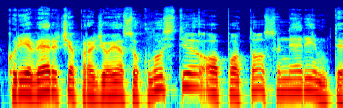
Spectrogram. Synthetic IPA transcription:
kʊɾʲiɛʋʲɛɾʲt͡ʃʲɛpɾɐd͡ʒʲoːjɛsʊklˠʊsʲt̪ʲɪoːpoːt̪oːsʊnʲɛɾʲɪmʲt̪ʲɪ

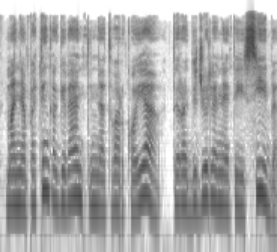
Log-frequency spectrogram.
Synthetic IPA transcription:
mɐnnʲɛpɐt̪ʲɪŋkɐɡʲiʋʲɛnʲt̪ʲɪnʲɛt̪ʋɐɾkoːjɛt̪ɐɪɪɾɐd̪ʲɪd͡ʒʲʊlʲɛnʲɛt̪ʲɛɪsʲiːbʲɛ

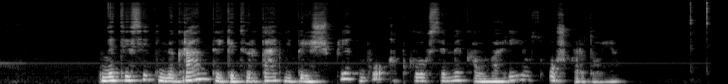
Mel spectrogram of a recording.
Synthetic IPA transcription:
nʲɛt̪ʲɛɪsʲeːt̪ʲɪmʲɪɡɾɑˑnˑt̪ɐɪkʲɛt̪ʲʋʲɪɾt̪ɑːd̪ʲeːnʲiːpʲɾʲiɛʃʲpʲiɛt̪bʊʋo̰ʔɐpklˠɒʊsʲɛmʲɪkʰɐlˠʋɐɾʲɪjoːsʊʃkɐɾd̪oːjɛ

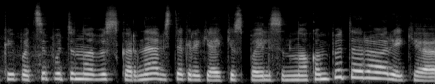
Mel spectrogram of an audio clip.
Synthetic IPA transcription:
kɐɪpɐt̪ʲsʲɪpʊt̪ʲɪnoːʋʲɪskɐɐɾʲnʲɛʋʲɪst̪ʲiɛkɾʲɛɪkʲɛɐkʲɪspɐɪlʲsʲɪnʲnuɔkoːmʲpʲʊt̪ʲɛɾʲoːɾʲɛɪkʲɛ

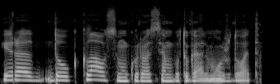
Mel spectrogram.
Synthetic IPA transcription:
iːɾɐd̪ɐʊkklˠɐʊsʲɪmuːkʊɾʲuɔsjɛmbuːt̪ʊɡɑ̰ːlʲɪmɐʊʒd̪uɔt̪ʲ

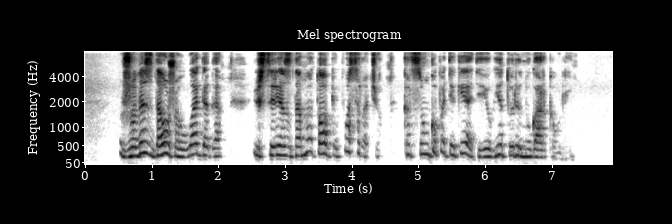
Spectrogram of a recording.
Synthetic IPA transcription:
ʒʊʋʲɪs̬d̪ɐʊʒouɔd̪ʲɛɡɐ | ɪʃʲsʲɪɾʲiɛzd̪ɐmɐt̪oːkʲuːpʊsɾɐt͡ʃʲʊ | kɐt̪sʊŋkʊpɐt̪ʲɪkʲeːt̪ʲɪjɔkjɪt̪ʊɾʲɪnʊɡɐɾkɐʊlʲiː

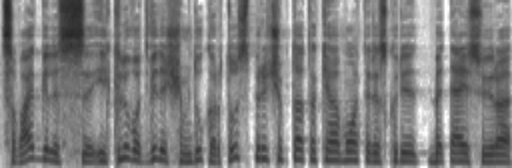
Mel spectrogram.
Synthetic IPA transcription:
sɐʋɐɪd̪ɡɐlʲɪsiklʲʊʋoːd̪ʲʋʲɪdʲɛʃʲɪmd̪ʊkɐɾt̪ʊspʲɾʲɪt͡ʃʲʊpt̪ɐt̪oːkʲɛmoːt̪ʲɛɾʲɪskʊɾʲiːbʲɛt̪ʲɛɪsʲuːiːɾɐ

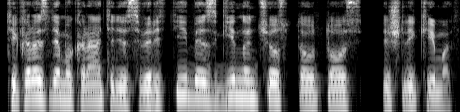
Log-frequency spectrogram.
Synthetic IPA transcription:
t̪ʲɪkɾɐs̬d̪ʲɛmokɾɑːt̪ʲɪnʲeːsʋʲɛɾʲt̪ʲiːbʲeːs̬ɡʲiːnɐnʲt͡ʃʲoːst̪ɐʊt̪oːs | ɪʃʲlʲɪkʲɪmɐs

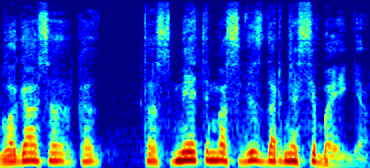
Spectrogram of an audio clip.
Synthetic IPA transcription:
blˠoːɡʲɛʊsʲɛkɐt | t̪ɐsmʲeːt̪ʲɪmɐsʋʲɪs̬d̪ɐrnʲɛsʲɪbɐɪɡʲɛ̰

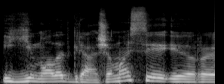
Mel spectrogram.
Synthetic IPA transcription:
ɪjiːnuɔlˠɐt̪ɡɾʲæːʒʲɛmɐsʲɪɪr

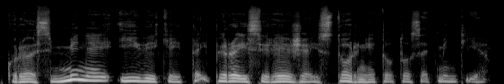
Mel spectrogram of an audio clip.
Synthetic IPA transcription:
kʊɾʲoːsʲmʲɪnʲeɪiːʋʲiːkʲɛɪt̪ɐɪpiɾɐɪsʲɪɾʲeːʒʲɛɪst̪oːɾʲɪnʲɛɪt̪oːt̪oːsɐt̪ʲmʲɪnʲt̪ʲiːjɛ

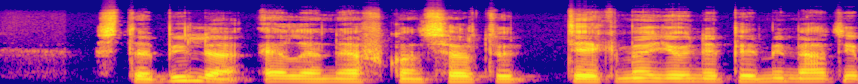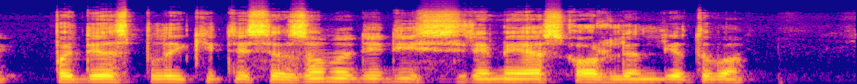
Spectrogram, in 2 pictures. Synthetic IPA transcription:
st̪ɐbʲɪlʲoːɛlˠɛnɛfkɔnt̪sʲɛɾt̪ut̪ʲeːkʲmʲɛjɛʊnʲɛpʲɪɾʲmʲɪmʲæːt̪ɐɪpɐd̪ʲeːspɐlˠɐɪkʲiːt̪ʲɪsʲɛzɔnoːd̪ʲɪd̪ʲiːsʲɪ̥sɾʲeːmʲeːjɛsɔɾʲlʲɛnlʲiɛt̪ʊʋɐ

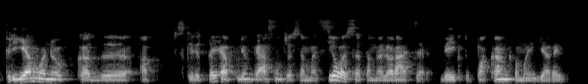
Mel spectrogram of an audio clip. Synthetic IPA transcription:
pʲɾʲiɛmoːnʲʊkɐt̪ɐpskɾʲɪt̪ɐɪɐpʲlʲɪŋkæːsɐnʲt͡ʃʲoːsʲɛmɐsʲiːʋoːsʲɛt̪ɐmʲɛlʲoːɾɑːt̪sʲɪ̰jɛ̰ʋʲɛɪkt̪ʊpɐkɐŋkɐmɐɪɡʲɛɾɐɪ

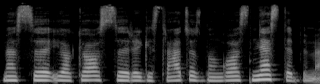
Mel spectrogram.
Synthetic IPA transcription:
mʲɛsjoːkʲoːsɾʲɛɡʲɪst̪ɾɑːt̪sʲɪjoːsbɐŋɡoːsnʲæsʲt̪ʲɛbʲɪmʲɛ̰

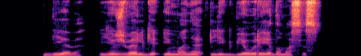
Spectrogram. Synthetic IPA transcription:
d̪ʲiɛʋʲɛ | jɪʒʲʋʲɛlʲɡʲɛʔiːmɐnʲɛlʲiːɡbʲjɛʊɾʲeːd̪ɐmɐsʲɪs

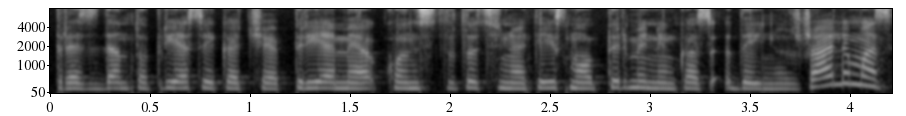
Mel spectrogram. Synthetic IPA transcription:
pʲɾʲɛzʲɪd̪ʲɛnt̪oːpʲɾʲiɛsɐɪkɐt͡ʃʲɛpʲɾʲɪjɛmʲeːkonʲsʲt̪ʲɪt̪ʊt̪ʲɪnʲoːt̪ʲɛɪsmoːpʲɪɾʲmʲɪnʲɪŋkɐsd̪ɐɪnʲʊsʒɑːlʲɪmɐs

